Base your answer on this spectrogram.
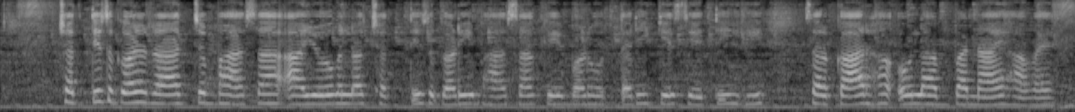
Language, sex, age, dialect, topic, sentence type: Chhattisgarhi, female, 36-40, Central, banking, statement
